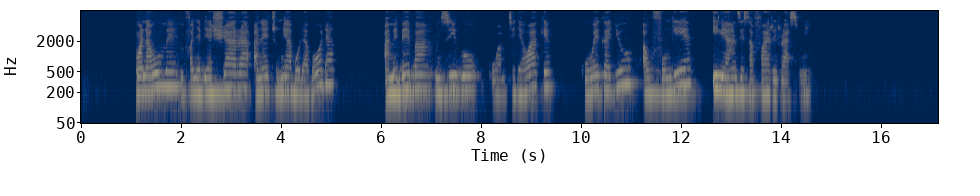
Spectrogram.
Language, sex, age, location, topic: Swahili, female, 25-35, Dar es Salaam, government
